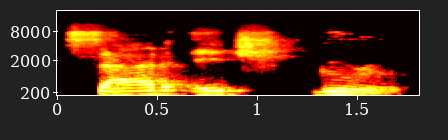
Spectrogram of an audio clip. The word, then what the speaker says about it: Sadhguru: is spelled Sad, S-A-D, Sad H Guru. Sadhguru is how you say it, but it's spelled Sad H Guru.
